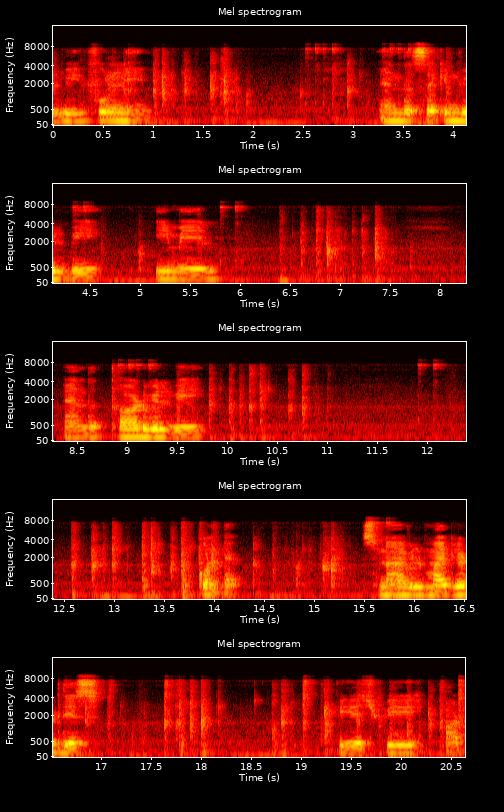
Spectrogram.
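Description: Keys clatter as someone types on a keyboard.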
